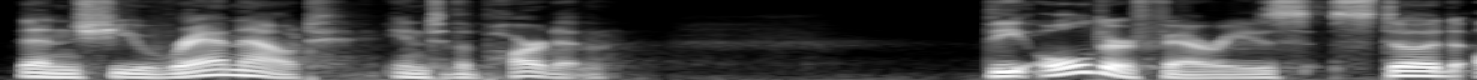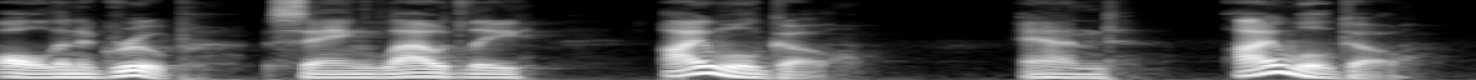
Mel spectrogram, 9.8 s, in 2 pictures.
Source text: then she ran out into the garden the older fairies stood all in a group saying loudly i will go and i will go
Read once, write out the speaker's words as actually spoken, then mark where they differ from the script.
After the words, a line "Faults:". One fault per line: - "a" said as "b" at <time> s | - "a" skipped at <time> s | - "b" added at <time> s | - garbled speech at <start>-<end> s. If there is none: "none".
then she ran out into the pardon the older fairies stood all in a group saying loudly i will go and i will go
Faults:
- "garden" said as "pardon" at 1.6 s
